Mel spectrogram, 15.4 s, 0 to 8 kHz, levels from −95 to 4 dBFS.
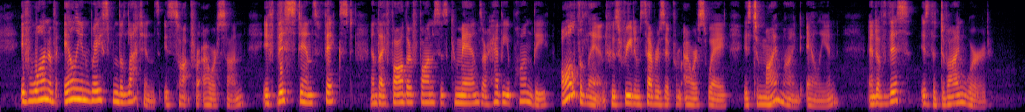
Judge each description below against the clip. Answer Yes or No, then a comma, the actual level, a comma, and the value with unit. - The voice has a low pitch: No, medium, 160 Hz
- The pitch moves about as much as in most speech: No, wide, 5.7 semitones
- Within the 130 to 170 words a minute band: No, average, 185 wpm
